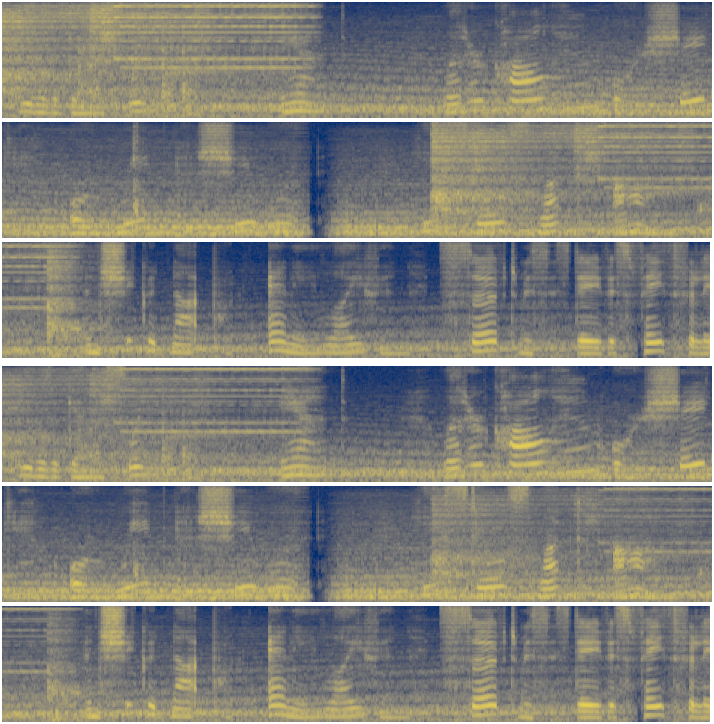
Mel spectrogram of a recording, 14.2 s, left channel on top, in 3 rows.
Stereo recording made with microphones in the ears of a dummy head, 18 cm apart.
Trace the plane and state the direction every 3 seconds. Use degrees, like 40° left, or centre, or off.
60° left, 30° left, 20° right, 50° right, 60° right.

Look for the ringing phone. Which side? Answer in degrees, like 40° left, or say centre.
60° left.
